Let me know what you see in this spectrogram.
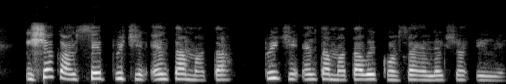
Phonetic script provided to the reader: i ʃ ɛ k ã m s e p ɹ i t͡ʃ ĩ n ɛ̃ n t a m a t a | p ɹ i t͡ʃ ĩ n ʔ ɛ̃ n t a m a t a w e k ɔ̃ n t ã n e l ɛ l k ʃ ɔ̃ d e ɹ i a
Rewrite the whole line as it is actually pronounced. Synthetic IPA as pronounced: i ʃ a k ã m s e p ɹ i t͡ʃ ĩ n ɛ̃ n t a m a t a | p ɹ i t͡ʃ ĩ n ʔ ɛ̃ n t a m a t a w e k ɔ̃ n s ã n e l ɛ k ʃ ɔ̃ n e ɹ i a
